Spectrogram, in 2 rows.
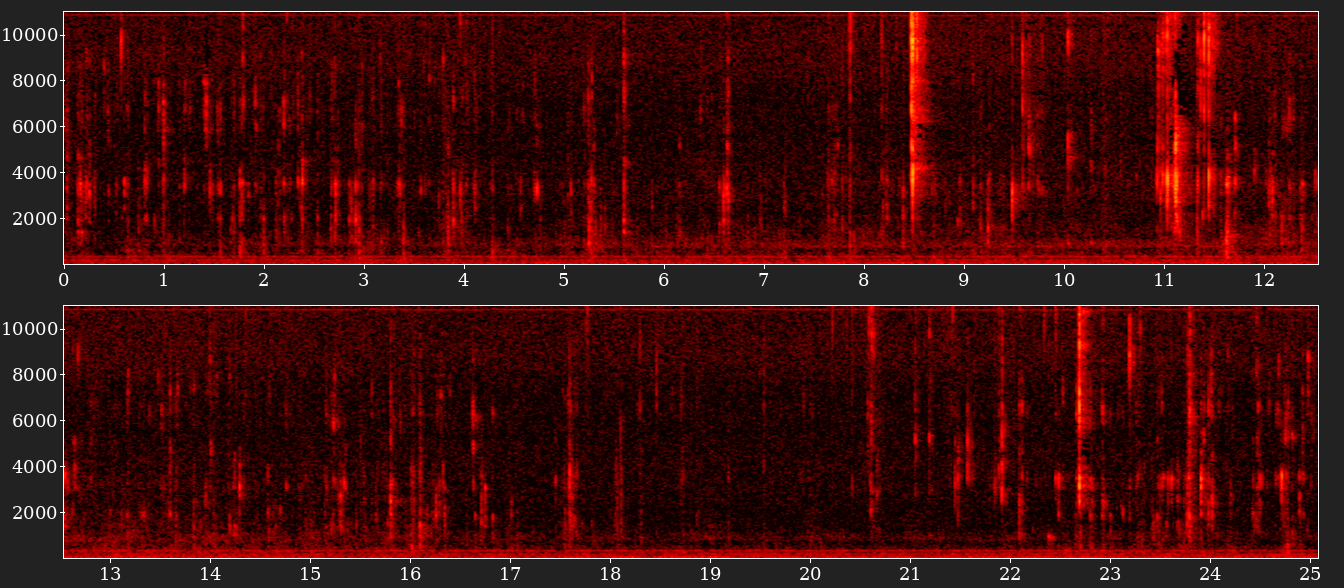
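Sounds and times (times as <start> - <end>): chewing and crunching food: 0.0 - 25.0.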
